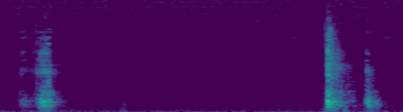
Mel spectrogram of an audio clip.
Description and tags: Container being picked up and put down.
pick-up, put-down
